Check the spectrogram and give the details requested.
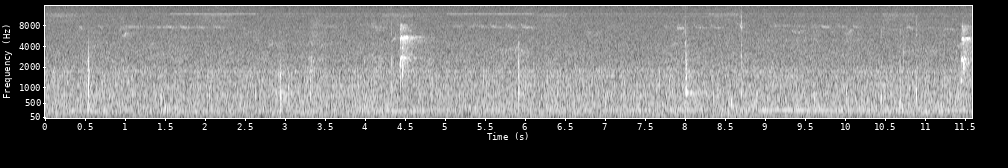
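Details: Great spotted woodpecker (Dendrocopos major) in a forest, recorded 21 October 2024, giving sharp, single 'kik' notes spaced a few seconds apart, fairly faint against a quiet hiss of forest background.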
